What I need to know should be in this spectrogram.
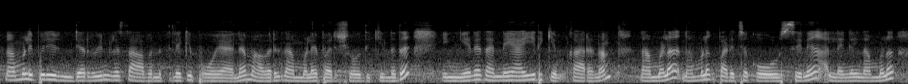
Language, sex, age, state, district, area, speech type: Malayalam, female, 30-45, Kerala, Alappuzha, urban, spontaneous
